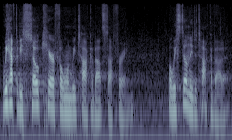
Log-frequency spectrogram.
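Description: A man preaching a sermon as pastor, earnest, swinging from hushed to emphatic, with casual conversational asides. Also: mid-range voice, expressive, fast, in a large hall. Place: church.

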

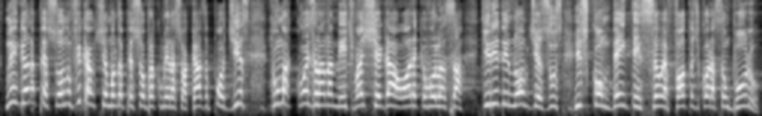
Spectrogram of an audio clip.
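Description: High-voiced, animated pastor preaching. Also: male voice, quick pace, few pauses, dry recording, clean studio sound. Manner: animated, acts out inner dialogues with God. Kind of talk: sermon.

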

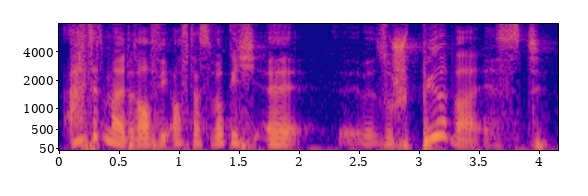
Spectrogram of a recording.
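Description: A male preacher delivers a sermon with an animated, swinging voice that sits a little high for a man. He talks casually to his listeners and puts questions to them as he goes. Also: measured pace. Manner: lively, conversational preaching with questions to the congregation.

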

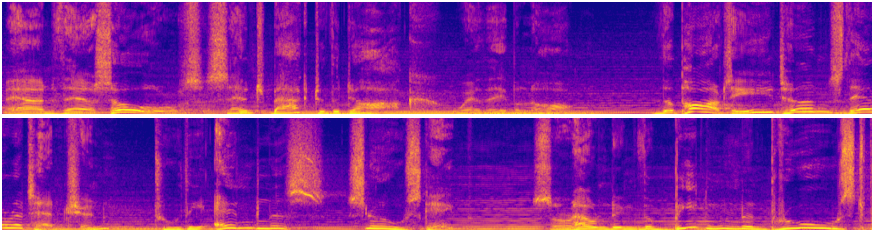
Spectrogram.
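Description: Slow theatrical man narrating over music. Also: sits high. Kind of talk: dramatic recap narration. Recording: with music underneath.

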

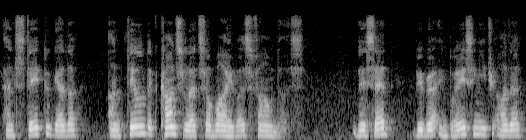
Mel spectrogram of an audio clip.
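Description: An older woman survivor recalls a bombing in a slow, grave, quiet voice, read by a man. Her words come very slowly and mellow, with no rush between phrases. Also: medium pitch.

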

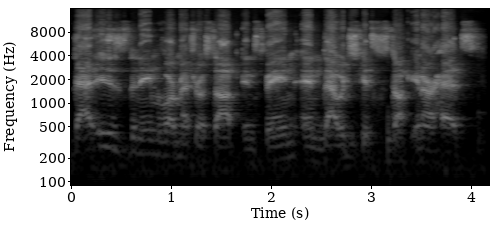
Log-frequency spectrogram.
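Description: A man's voice: fairly low pitch, brisk, sharp tone, slight background noise, low-quality recording. A young man co-hosting a podcast in casual conversation with a friend. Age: young adult. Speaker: podcast co-host. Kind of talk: casual chat between friends.

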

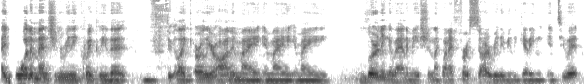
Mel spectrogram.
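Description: Deep-voiced young man telling animated stories. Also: fairly quick, recorded from a distance. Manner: animated storyteller, acts out quotes, frequent fillers. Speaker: animation supervisor guest. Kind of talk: casual storytelling interview.

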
